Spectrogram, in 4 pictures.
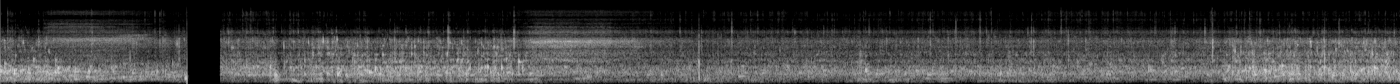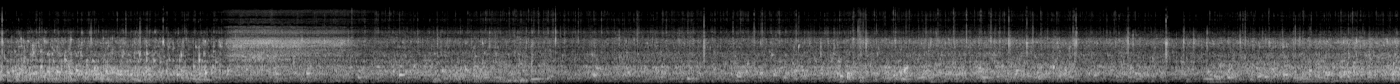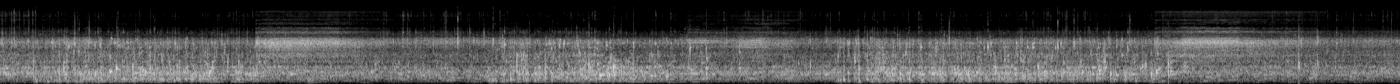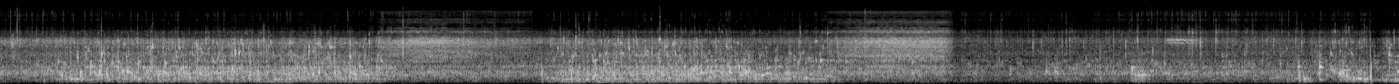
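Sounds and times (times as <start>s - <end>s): bubbling exhaust underwater: 0.0s - 55.9s
regulator inhalation hiss: 0.5s - 1.6s, 5.3s - 6.6s, 16.2s - 17.7s, 30.6s - 31.8s, 35.0s - 36.0s, 39.6s - 41.2s, 45.8s - 47.4s, 50.4s - 51.6s.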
